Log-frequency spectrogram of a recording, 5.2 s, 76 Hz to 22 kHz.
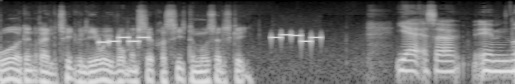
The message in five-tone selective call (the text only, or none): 34848 88048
